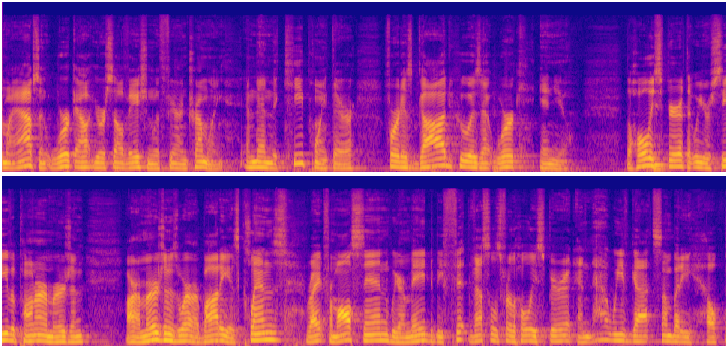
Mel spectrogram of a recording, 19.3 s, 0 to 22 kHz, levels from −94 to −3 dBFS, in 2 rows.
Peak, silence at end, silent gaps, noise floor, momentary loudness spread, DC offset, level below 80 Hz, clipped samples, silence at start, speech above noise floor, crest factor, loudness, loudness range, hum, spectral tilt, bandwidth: -4 dBFS; 0 s; none; -51 dBFS; 9 LU; under 0.1%; -48 dBFS; under 0.1%; 0 s; 31 dB; 16 dB; -21 LUFS; 4 LU; none; -6.5 dB/octave; 16 kHz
